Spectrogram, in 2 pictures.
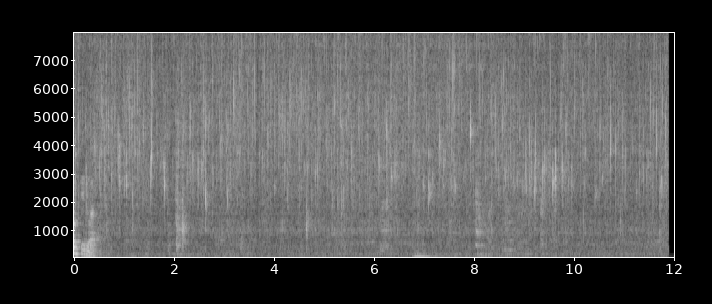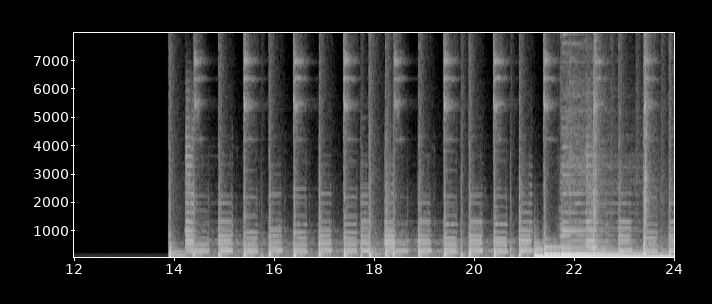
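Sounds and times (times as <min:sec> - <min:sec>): cutlet frying in hot oil: 0:00.0 - 0:11.9.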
